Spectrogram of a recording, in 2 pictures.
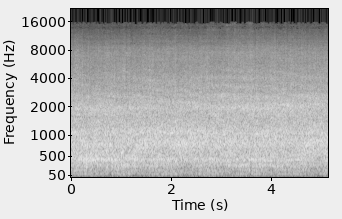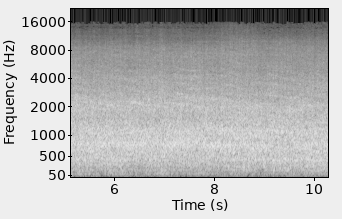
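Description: Coaches of an Indian Railways express train passing at speed close by: a loud, steady rush of wheels running on rail.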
